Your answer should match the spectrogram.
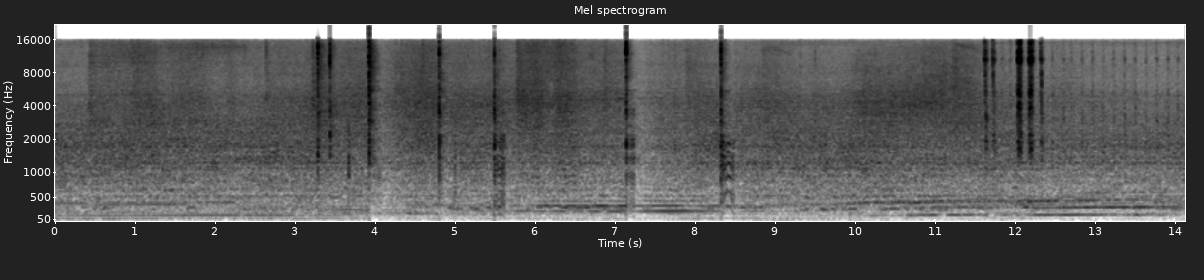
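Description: A steady indoor hum with held low tones, broken by short, sharp clicks and taps scattered through, with a quick cluster of them near the end.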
